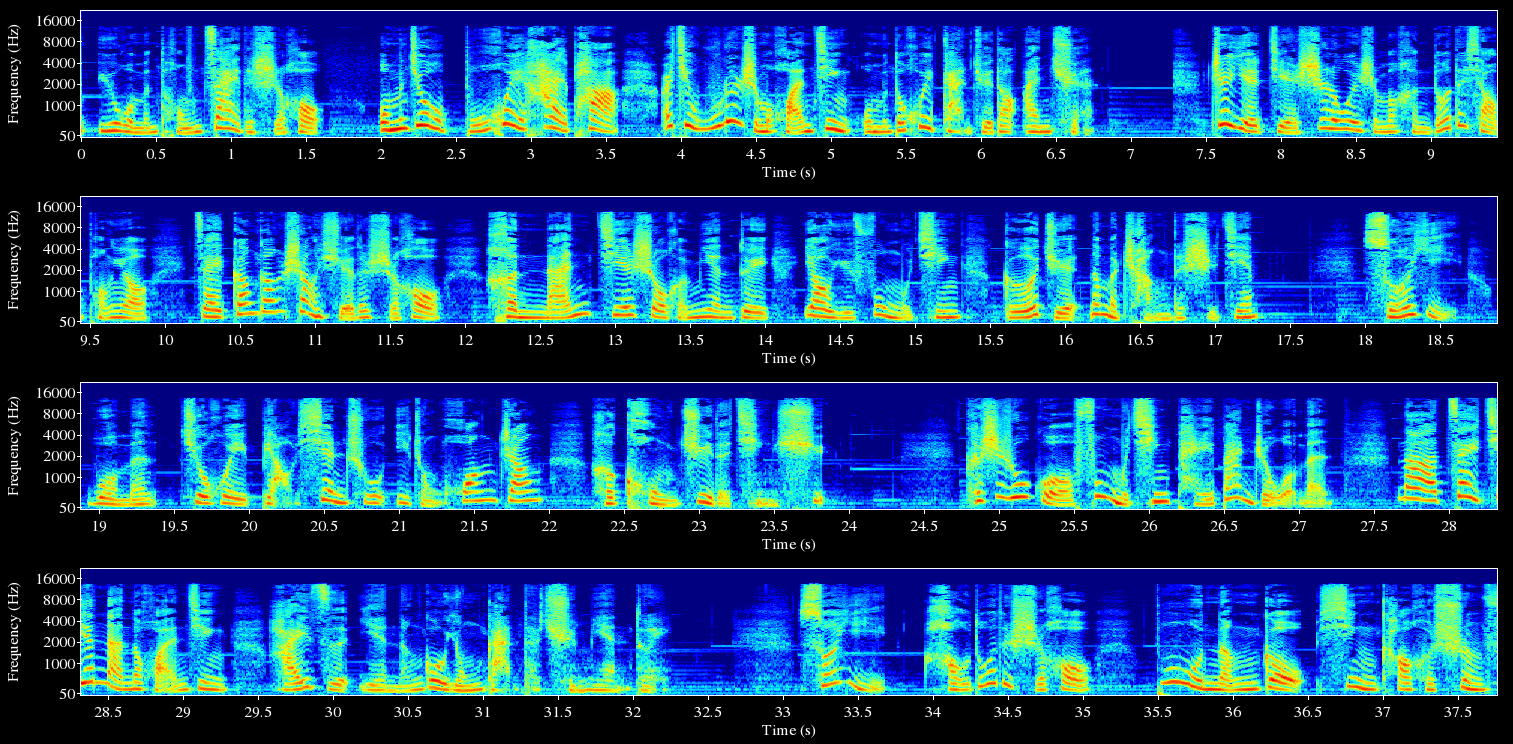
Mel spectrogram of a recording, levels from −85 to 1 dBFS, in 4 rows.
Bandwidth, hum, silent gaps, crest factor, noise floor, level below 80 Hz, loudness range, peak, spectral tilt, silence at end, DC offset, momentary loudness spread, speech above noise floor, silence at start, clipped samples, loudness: 14 kHz; none; none; 16 dB; -52 dBFS; -50 dBFS; 5 LU; -4 dBFS; -4.5 dB/octave; 0 s; under 0.1%; 9 LU; 34 dB; 0.1 s; under 0.1%; -19 LUFS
